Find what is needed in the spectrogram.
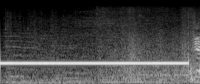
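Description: A censor bleep: one continuous high-pitched beep at a single steady pitch, held for about two seconds and cutting off abruptly just before the end.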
